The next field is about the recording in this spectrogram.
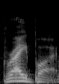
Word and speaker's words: Breitbart: Breitbart? – Breitbart.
